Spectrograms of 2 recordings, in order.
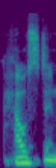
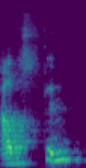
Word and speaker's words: Houston: I guess Sam Houston could have been Houston. Sam Houston doesn't sound as tough as Houston or Austin or Dallas, right? So that's why we call Houston Street rather than Houston, how it's spelled today.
